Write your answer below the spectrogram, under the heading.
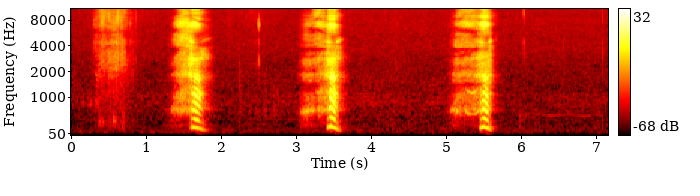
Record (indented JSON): {
  "exhalation_length": "7.2 s",
  "exhalation_amplitude": 17138,
  "exhalation_signal_mean_std_ratio": 0.22,
  "survey_phase": "alpha (2021-03-01 to 2021-08-12)",
  "age": "18-44",
  "gender": "Female",
  "wearing_mask": "No",
  "symptom_cough_any": true,
  "symptom_fatigue": true,
  "symptom_headache": true,
  "symptom_change_to_sense_of_smell_or_taste": true,
  "smoker_status": "Ex-smoker",
  "respiratory_condition_asthma": false,
  "respiratory_condition_other": false,
  "recruitment_source": "Test and Trace",
  "submission_delay": "2 days",
  "covid_test_result": "Positive",
  "covid_test_method": "RT-qPCR",
  "covid_ct_value": 22.7,
  "covid_ct_gene": "ORF1ab gene",
  "covid_ct_mean": 23.0,
  "covid_viral_load": "30000 copies/ml",
  "covid_viral_load_category": "Low viral load (10K-1M copies/ml)"
}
